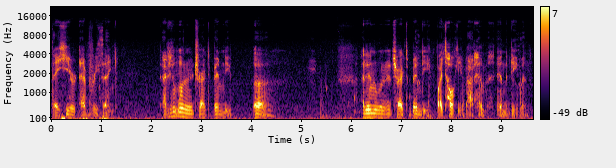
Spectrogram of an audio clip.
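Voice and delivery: plain reading voice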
